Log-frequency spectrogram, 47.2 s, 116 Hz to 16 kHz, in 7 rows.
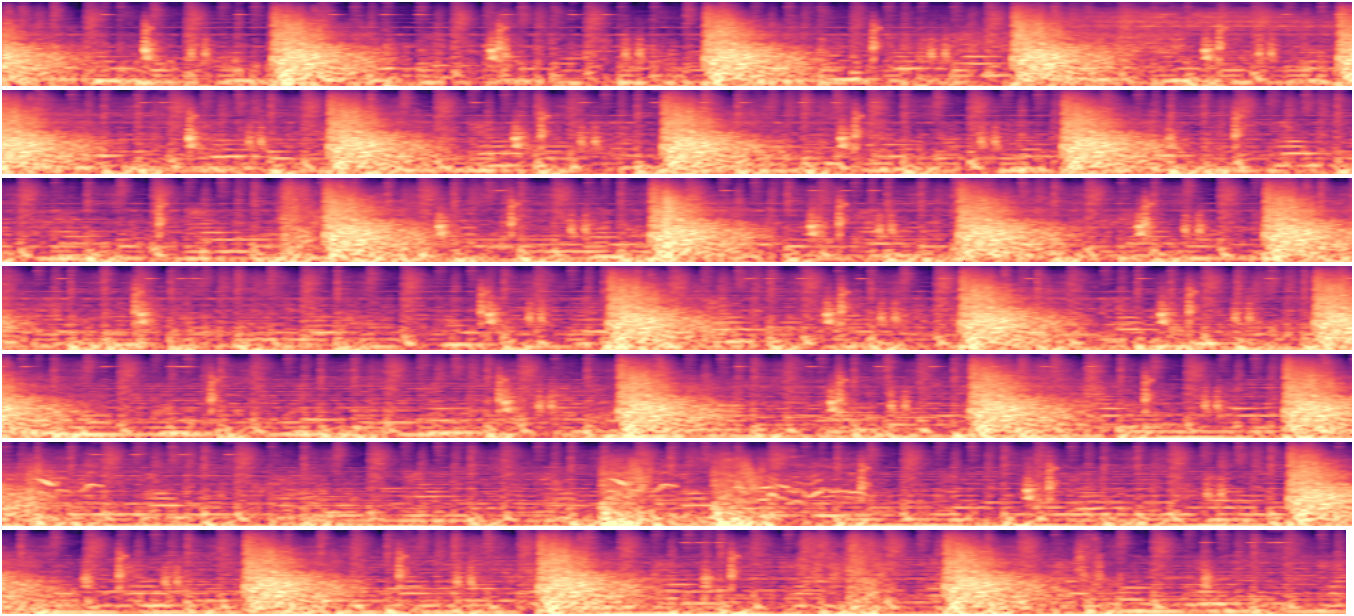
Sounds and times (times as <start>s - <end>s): Music: 0.0s - 47.2s.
